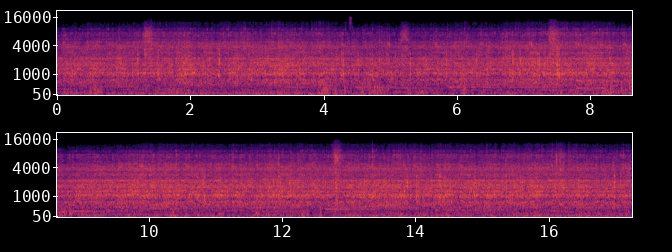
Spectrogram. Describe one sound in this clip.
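Road bike tyres hum on asphalt.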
